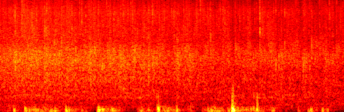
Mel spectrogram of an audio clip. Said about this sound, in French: Un maximum d'applaudissements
